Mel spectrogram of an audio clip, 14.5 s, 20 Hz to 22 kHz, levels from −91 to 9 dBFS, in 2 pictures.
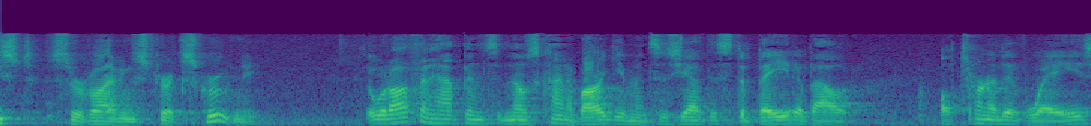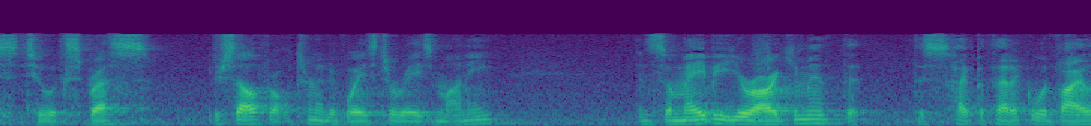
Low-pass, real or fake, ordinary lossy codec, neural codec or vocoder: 7.2 kHz; real; AAC, 32 kbps; none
